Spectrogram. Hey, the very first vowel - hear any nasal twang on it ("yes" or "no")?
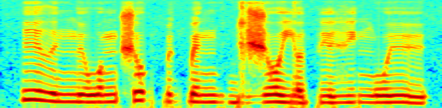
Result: no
